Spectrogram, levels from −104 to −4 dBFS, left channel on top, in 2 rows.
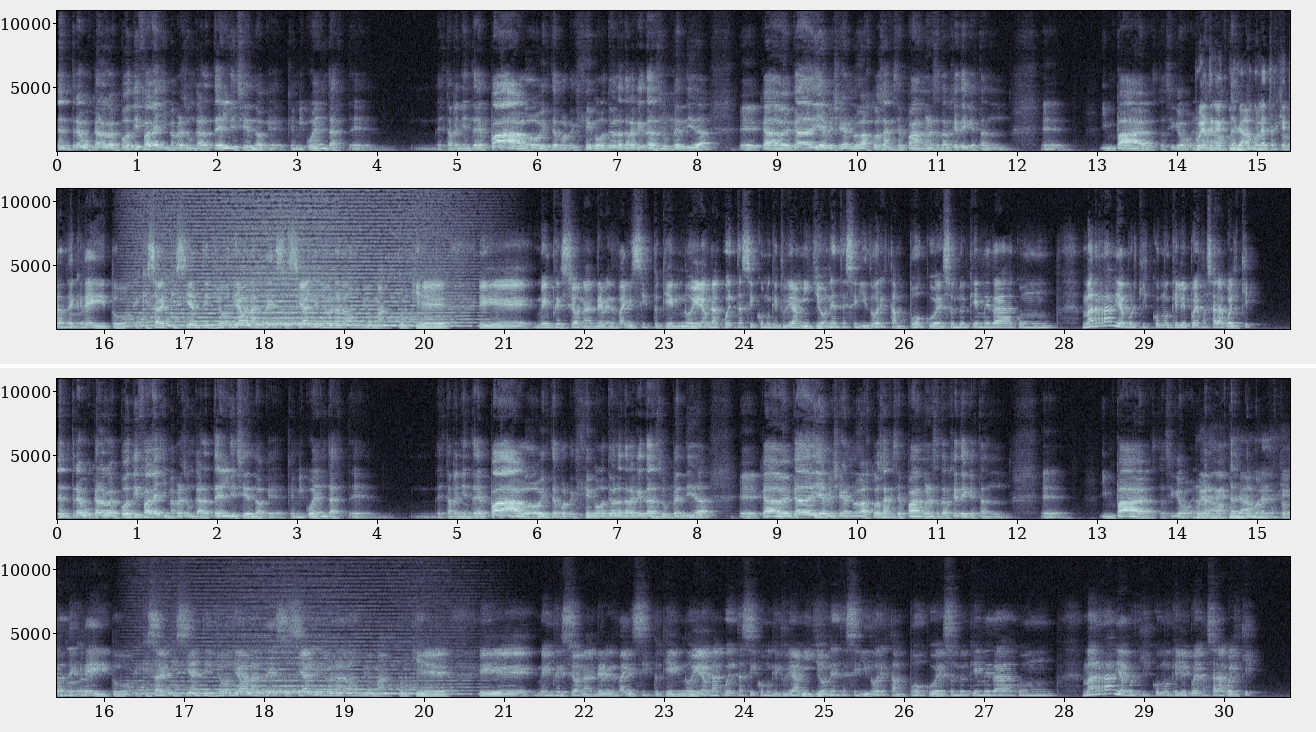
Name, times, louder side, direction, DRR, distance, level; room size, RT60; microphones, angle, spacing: voice 1, 0.0-3.9 4.6-12.6 13.0-15.8, right 1 dB, 20° right, 0 dB, 2.5 m, -25 dB
voice 2, 7.4-8.0 14.2-30.3, left 3 dB, 70° left, 6 dB, 1.4 m, -28 dB
sound 1, 16.2-20.9, left 4 dB, 50° left, 0.5 m, -28 dB
11.0 x 8.8 x 3.1 m, 0.36 s
head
